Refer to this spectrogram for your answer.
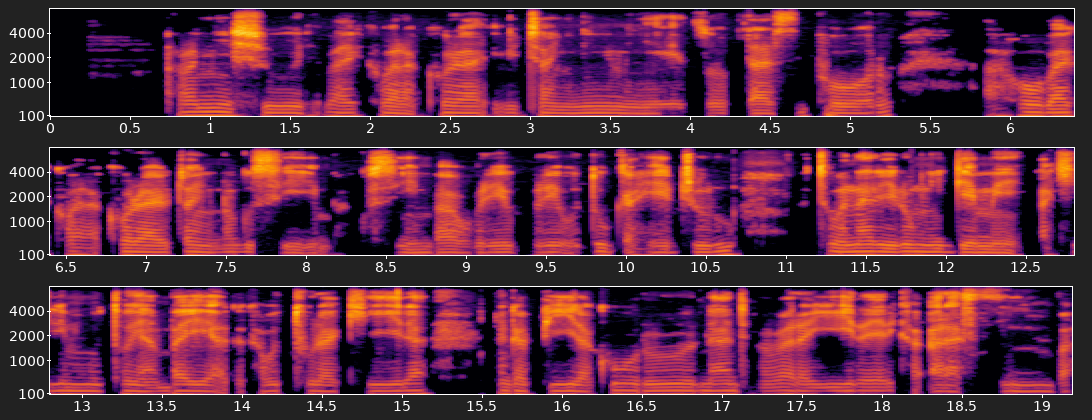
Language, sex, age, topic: Rundi, male, 25-35, education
